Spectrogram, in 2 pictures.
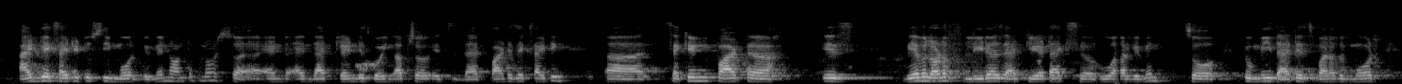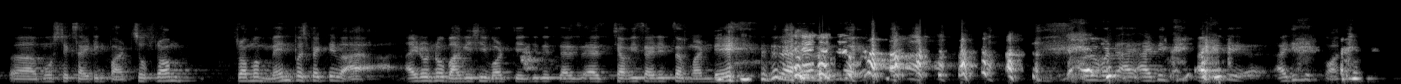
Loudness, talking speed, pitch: -22 LUFS, 195 wpm, 155 Hz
